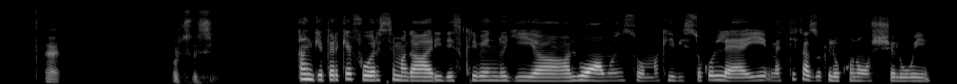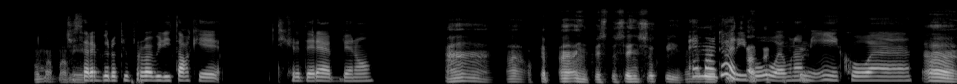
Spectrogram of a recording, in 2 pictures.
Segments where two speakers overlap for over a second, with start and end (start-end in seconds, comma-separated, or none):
16.5-17.7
